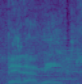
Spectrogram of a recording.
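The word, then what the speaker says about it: Betemit: face to face and he told us it's B A me with an accent on the final syll he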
